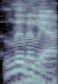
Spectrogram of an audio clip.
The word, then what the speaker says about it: Lilia: thinks he hears I it's not Laya so how do you say it Lilia excuse me um he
